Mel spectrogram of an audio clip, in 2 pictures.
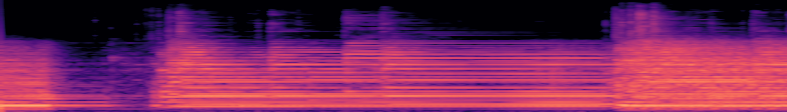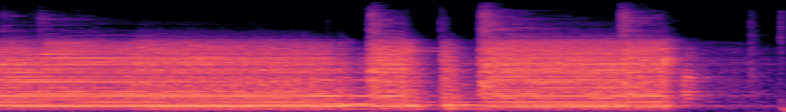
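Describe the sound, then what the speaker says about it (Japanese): An electric guitar played through a Lovepedal Bonetender, a Tonebender-style fuzz pedal, with the guitar's volume knob taking it from clean crunch to thick fuzz. It is loud and sustained, with sustained chords and a brief drop before swelling into denser, saturated fuzz. "ギターボリュームのクリーンクランチ、ファズ一歩手前のオーバーダイブみたいな感じからファズみたいなね"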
